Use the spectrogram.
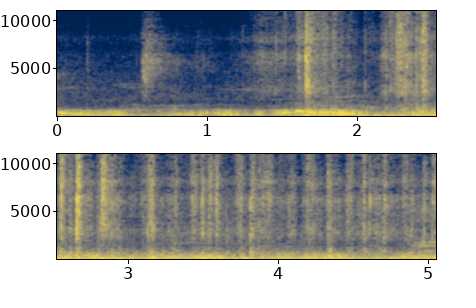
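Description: Pigeons coo repeatedly in a close, steady series of rolling calls, with a faint hiss of room noise behind them.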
